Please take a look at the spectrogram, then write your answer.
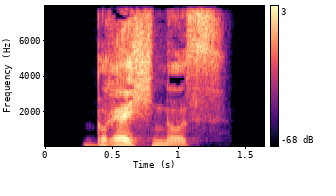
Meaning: strychnine tree (nux vomica (Strychnos nux-vomica, syn. Strychnos vomica, Strychnos spireana), a deciduous tree native to southeast Asia, a member of family Loganiaceae
- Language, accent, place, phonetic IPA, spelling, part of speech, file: German, Germany, Berlin, [ˈbʁɛçˌnʊs], Brechnuss, noun, De-Brechnuss.ogg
